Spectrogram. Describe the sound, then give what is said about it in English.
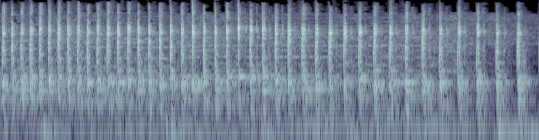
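Rapid ticking of a prize wheel being spun, many sharp clicks in a fast, even rhythm that keeps going throughout. “All right, give it another spin. Come here, wheel.”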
